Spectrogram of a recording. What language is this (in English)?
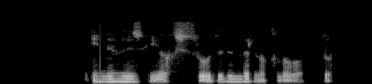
Uyghur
